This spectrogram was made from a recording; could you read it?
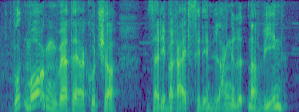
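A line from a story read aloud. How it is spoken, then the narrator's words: Cheerful address. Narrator (German): sprach Martin ihn fröhlich an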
